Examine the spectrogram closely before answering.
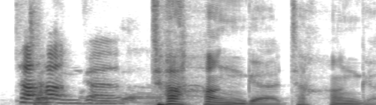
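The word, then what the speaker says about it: Tujunga: You got to help my pronunciation with this because it's going to be butchered, but is it in Tuhunga? Tahunga.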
